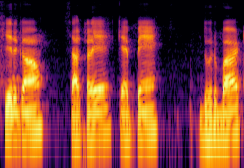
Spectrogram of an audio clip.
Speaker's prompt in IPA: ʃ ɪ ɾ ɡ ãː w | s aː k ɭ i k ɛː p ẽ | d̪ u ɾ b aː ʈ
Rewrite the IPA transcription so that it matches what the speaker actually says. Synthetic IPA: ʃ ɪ ɾ ɡ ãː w | s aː k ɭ e k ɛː p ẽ | d̪ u ɾ b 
